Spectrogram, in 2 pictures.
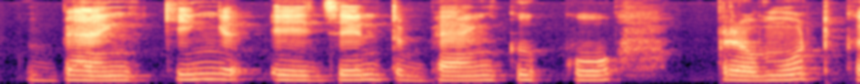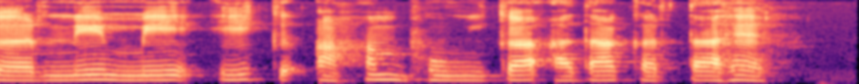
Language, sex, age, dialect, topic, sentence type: Hindi, female, 25-30, Marwari Dhudhari, banking, statement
